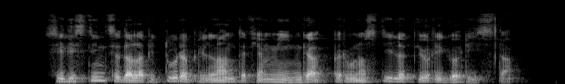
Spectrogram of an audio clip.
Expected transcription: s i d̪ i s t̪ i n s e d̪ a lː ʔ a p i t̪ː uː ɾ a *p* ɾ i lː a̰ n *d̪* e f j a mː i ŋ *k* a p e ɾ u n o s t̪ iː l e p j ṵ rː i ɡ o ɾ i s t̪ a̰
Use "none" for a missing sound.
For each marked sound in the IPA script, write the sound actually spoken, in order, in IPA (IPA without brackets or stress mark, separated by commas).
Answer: b, t̪, ɡ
